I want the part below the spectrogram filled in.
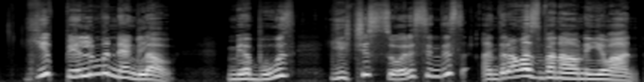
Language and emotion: Kashmiri, disgusted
